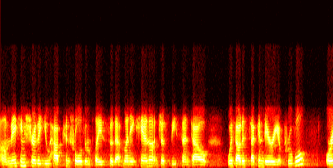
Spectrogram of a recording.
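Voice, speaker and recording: A woman speaks with a plain, everyday voice at a medium pitch. Her pace is fairly quick and her intonation fairly even. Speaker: bank treasury management sales executive. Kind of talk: presentation on fraud prevention.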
